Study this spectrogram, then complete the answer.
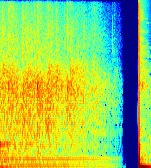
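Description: A church congregation applauds at the close of a Wednesday evening sermon, a dense, even patter of many hands that fades away, followed by brief silence and a sharp thump at the very end.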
